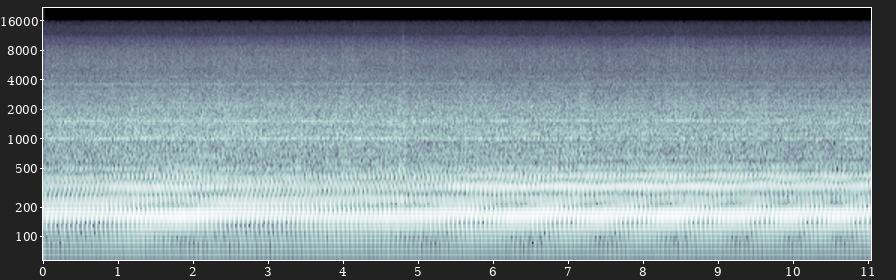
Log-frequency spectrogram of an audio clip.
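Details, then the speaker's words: 1977 Chevrolet Malibu V8 cold start at about 57°F with non-functional choke: a steady, smooth fast idle for a 15–20 minute cam break-in run, with no knocks or misses; running normally. "So I'm going to go ahead and fire this thing up and idle it up and try to do another 15-20 minute run to try to break the cam."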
